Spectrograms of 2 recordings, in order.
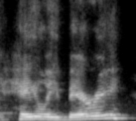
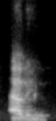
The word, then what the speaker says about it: Halle: Haley, like Haley Berry. Got it. Unless I pronounce both names wrong. And Halle Berry. she Is it Hallie or Haley? Halle Berry. Hallie. Okay. Hallie.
